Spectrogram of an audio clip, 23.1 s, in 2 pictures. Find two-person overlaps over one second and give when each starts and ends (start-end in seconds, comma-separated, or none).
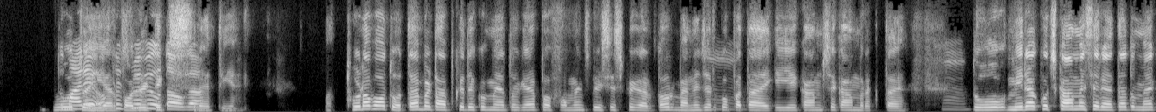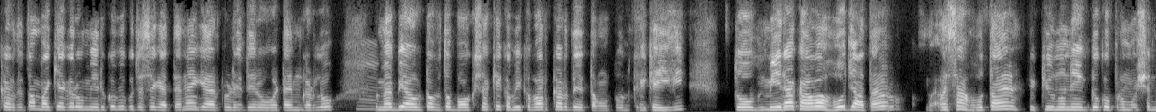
0.6-2.1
